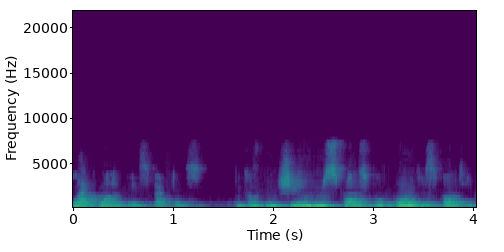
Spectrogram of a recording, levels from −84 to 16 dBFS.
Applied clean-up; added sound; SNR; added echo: neural separator model SepFormer DNS4.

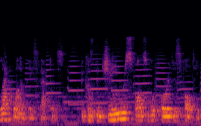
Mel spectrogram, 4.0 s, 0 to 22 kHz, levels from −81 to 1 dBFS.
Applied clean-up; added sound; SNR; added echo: none; Trumpet; 19 dB; reverberation time 0.7 s.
